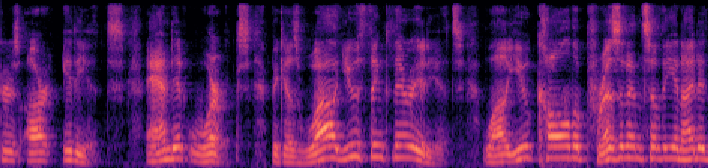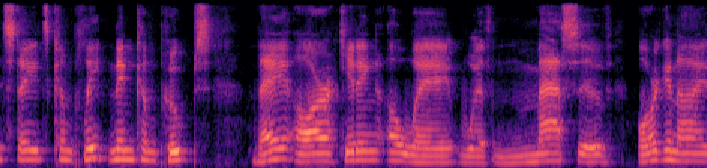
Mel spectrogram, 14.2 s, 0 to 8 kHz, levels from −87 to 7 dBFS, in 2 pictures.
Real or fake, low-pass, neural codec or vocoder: real; 7.2 kHz; none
